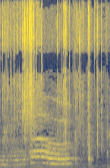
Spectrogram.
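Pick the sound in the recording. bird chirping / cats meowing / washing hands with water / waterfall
cats meowing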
